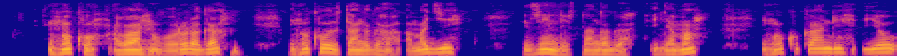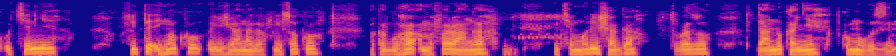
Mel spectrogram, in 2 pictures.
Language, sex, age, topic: Kinyarwanda, male, 25-35, agriculture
